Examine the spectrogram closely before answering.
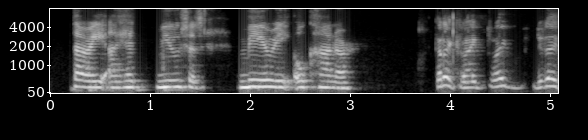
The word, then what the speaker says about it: Mary O'Connor: you say your name sorry i had music mary o'connor could i cry did i say that yes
